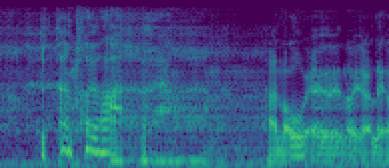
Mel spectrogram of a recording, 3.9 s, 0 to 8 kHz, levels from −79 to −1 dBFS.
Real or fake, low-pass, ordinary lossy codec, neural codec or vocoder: fake; 7.2 kHz; none; autoencoder, 22.05 kHz, a latent of 192 numbers a frame, VITS, trained on many speakers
